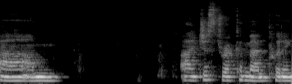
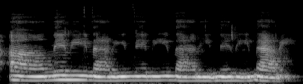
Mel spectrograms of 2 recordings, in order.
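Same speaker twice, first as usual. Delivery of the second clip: "mini Manny" louder, crisp and repeated; a louder, punchy run of "mini Manny"; loud mini Manny drill; 7 dB louder than usual. Shown as a demonstration. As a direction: belt out "mini Manny" as a tongue twister. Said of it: "It's really fun if you say them all super fast".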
